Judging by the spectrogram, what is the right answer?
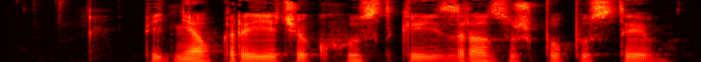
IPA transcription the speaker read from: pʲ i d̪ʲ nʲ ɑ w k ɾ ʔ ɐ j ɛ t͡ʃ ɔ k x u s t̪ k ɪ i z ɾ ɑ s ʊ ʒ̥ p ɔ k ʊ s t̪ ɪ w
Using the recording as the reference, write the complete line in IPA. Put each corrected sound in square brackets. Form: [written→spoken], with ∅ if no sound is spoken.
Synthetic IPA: pʲ i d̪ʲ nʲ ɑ w k ɾ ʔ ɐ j ɛ t͡ʃ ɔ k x u s t̪ k ɪ i z ɾ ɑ [s→z] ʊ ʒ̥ p ɔ [k→p] ʊ s t̪ ɪ w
